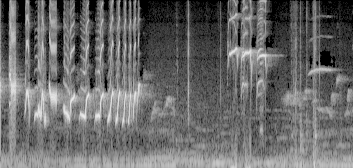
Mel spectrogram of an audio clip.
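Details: White-rumped shama fighting song that provokes other shamas: a rapid loud string of about a dozen upswept whistled notes, then quieter pauses and a few high thin whistles and clicks.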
